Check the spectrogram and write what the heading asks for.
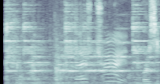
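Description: Small open-car ride-on train running along its track: a steady rumble with a thin, steady high tone for about a second, under voices.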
